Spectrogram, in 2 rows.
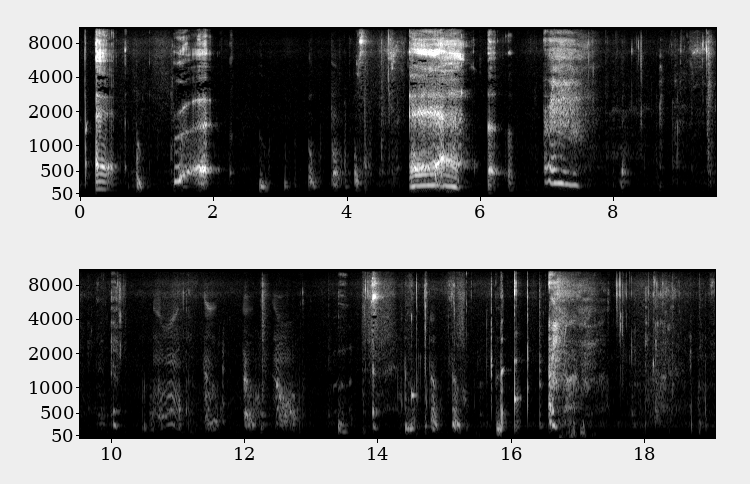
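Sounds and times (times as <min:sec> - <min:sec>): person burping: 0:00.0 - 0:00.7, 0:01.4 - 0:02.3, 0:04.9 - 0:07.6, 0:15.7 - 0:17.7.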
